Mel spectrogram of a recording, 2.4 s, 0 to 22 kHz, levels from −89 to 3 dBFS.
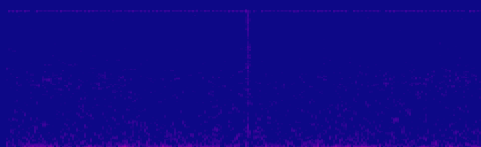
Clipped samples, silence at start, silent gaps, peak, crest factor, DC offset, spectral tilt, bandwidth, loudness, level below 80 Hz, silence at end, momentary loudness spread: under 0.1%; 0 s; none; -40 dBFS; 30 dB; under 0.1%; -1.5 dB/octave; 16.5 kHz; -68 LUFS; -84 dBFS; 0 s; 1 LU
